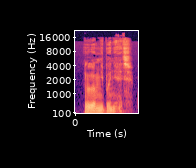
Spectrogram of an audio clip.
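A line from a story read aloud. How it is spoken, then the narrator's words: Muffled hollow voice. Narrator (Russian): тем же глухим голосом ответил Стас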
